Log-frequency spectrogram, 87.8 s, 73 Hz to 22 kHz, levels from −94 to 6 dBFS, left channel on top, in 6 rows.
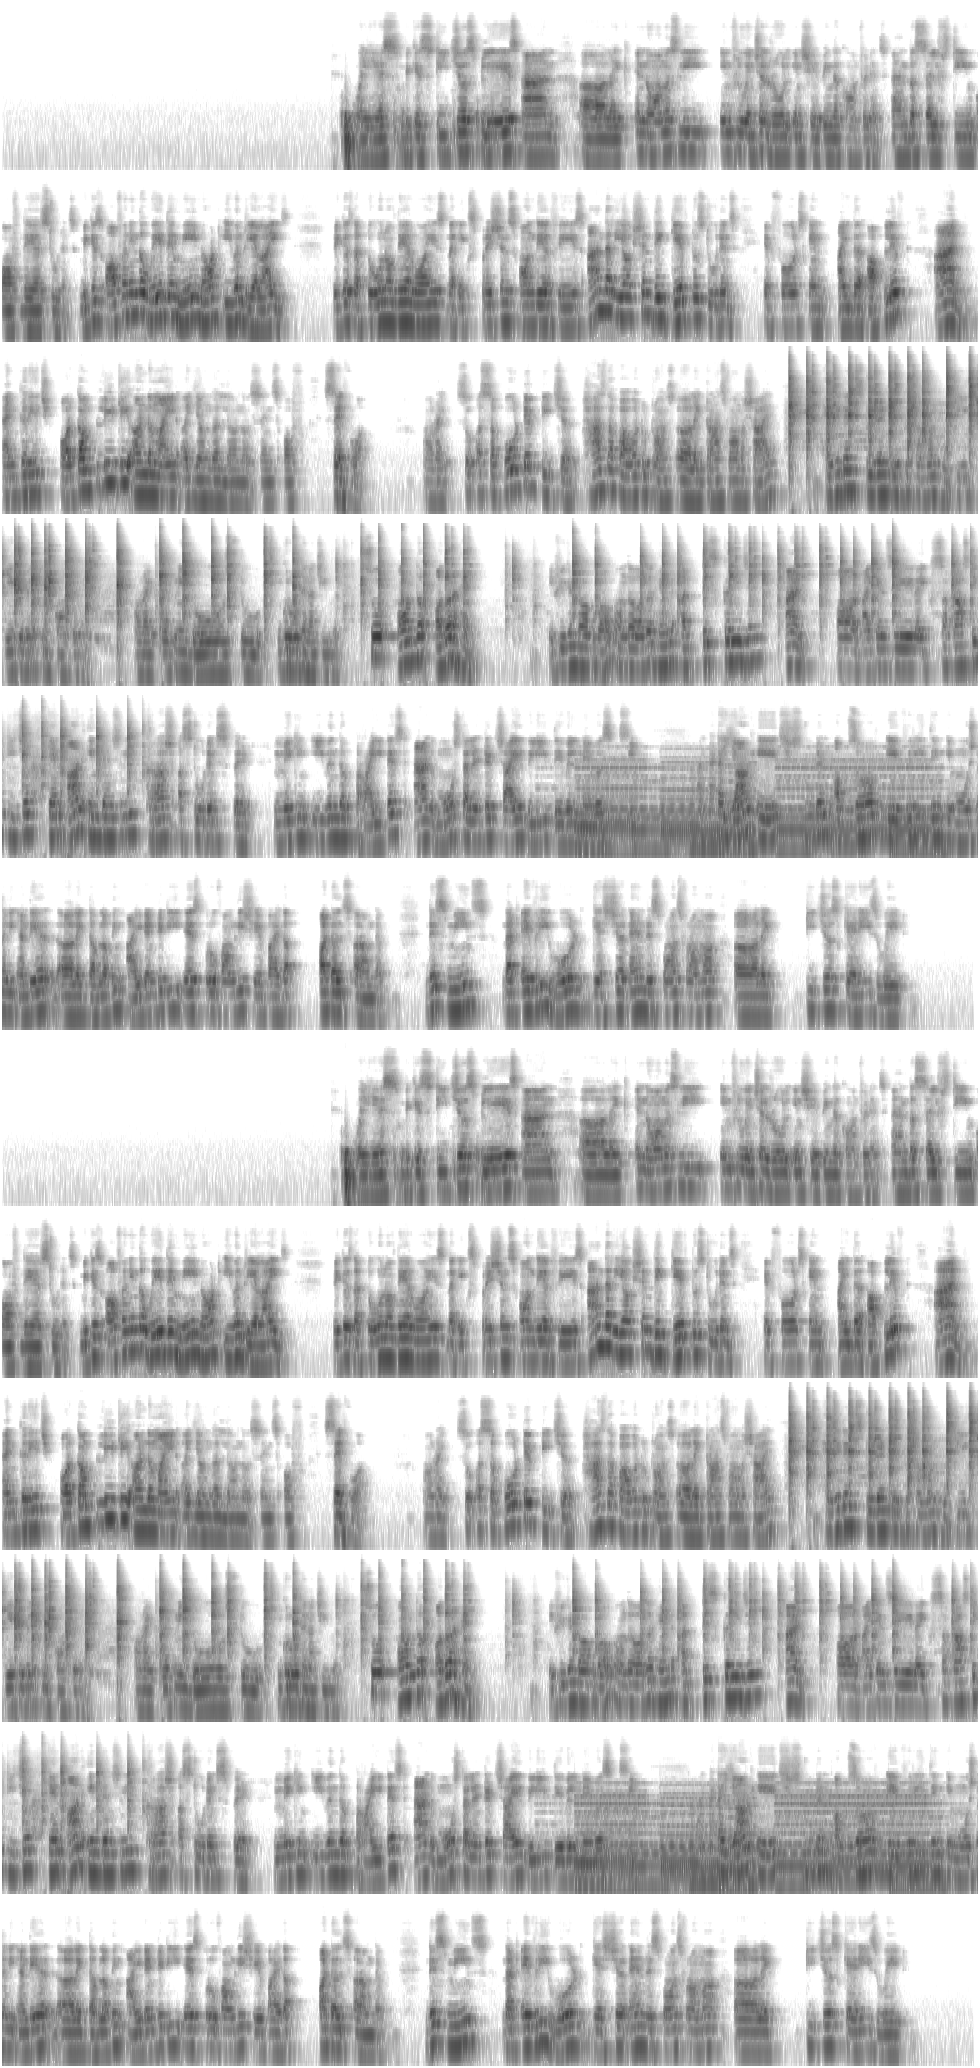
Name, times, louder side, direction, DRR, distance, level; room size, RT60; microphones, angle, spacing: voice 1, 5.1-18.8 19.6-25.6 26.1-28.2 28.6-33.7 34.1-34.7 35.6-40.9 41.6-45.2 45.9-49.0 49.3-51.0 52.1-55.3 55.7-56.0 56.4-62.2 62.6-68.1 69.0-77.5 78.0-78.9 79.6-80.4 80.7-84.8 85.3-86.6, equal, ahead, -4 dB, 1.1 m, -34 dB
sound 1, 41.1-47.4 47.9-48.0 48.3-48.4 48.9-51.0 51.5-51.9 52.5-52.9 53.5-54.2 54.4-57.5 58.1-58.5 58.9-59.6 60.0-60.1 60.4-60.8, left 2 dB, 25° left, 0.9 m, -31 dB
sound 2, 66.6-73.0, right 2 dB, 40° right, 0.4 m, -39 dB
3.0 x 3.0 x 2.3 m, 0.32 s
head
